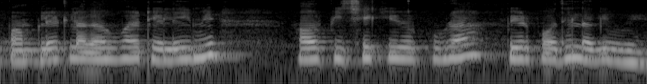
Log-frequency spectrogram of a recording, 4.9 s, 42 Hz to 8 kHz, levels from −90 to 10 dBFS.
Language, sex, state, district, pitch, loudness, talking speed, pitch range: Hindi, female, Chhattisgarh, Raigarh, 205 Hz, -36 LUFS, 195 wpm, 190-220 Hz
